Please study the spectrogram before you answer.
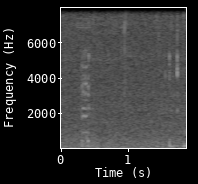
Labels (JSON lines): {"label": "ambient", "recorder": "HydroMoth"}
